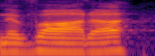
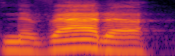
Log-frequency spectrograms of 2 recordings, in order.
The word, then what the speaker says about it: Nevada: out well of course the correct pronunciation really should be based on the Spanish name for the state and we should be saying Nevada as I always used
